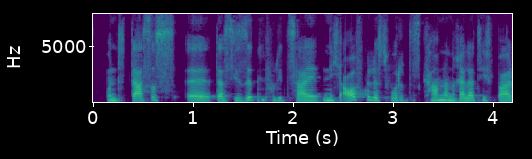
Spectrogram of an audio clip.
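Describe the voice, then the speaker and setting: A woman at a fairly quick pace, with a dry, close sound and no echo. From German-Iranian. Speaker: journalist and political scientist. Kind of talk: interview. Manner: hesitant, many fillers.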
